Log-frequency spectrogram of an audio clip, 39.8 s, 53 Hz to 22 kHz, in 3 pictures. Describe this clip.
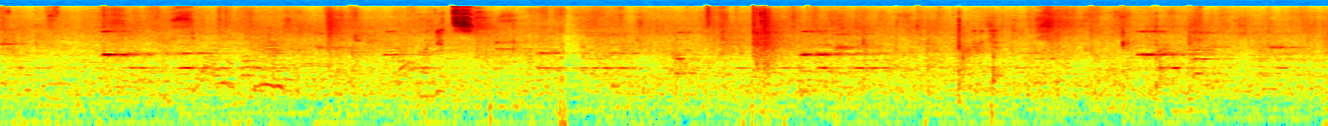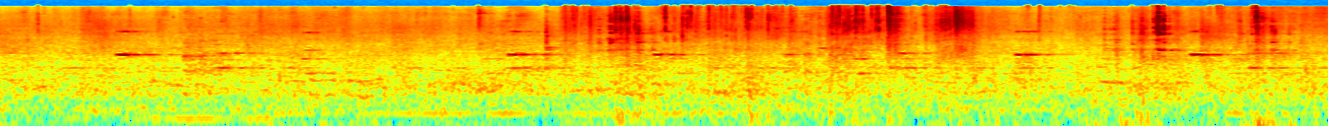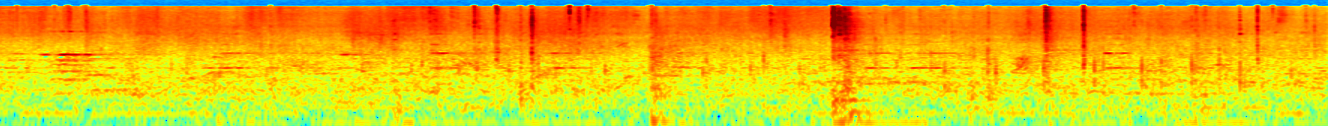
interior sales area supermarket, noise equipment, footsteps, area near the cash registers, no background music. Kiev, Ukraine, 2010, Zoom H2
